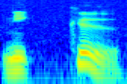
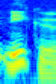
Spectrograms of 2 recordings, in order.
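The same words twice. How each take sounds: First: A small pause comes before the ku. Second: It is said smoothly with no pause before ku. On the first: The speaker calls it right. "there's a small pause and then a start pronunciation of the next syllable" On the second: The speaker calls it wrong. "It's not Niku"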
